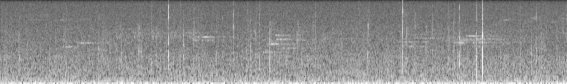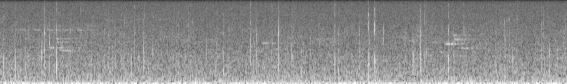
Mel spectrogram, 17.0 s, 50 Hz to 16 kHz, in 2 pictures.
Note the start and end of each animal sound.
[0.77, 1.44] Wood Thrush (Hylocichla mustelina)
[1.65, 3.16] Ovenbird (Seiurus aurocapilla)
[2.76, 4.63] Wood Thrush (Hylocichla mustelina)
[5.90, 6.38] Wood Thrush (Hylocichla mustelina)
[6.67, 7.54] Wood Thrush (Hylocichla mustelina)
[8.73, 10.03] Yellow-rumped Warbler (Setophaga coronata)
[9.07, 9.81] Wood Thrush (Hylocichla mustelina)
[12.14, 12.86] Wood Thrush (Hylocichla mustelina)
[15.10, 15.85] Wood Thrush (Hylocichla mustelina)

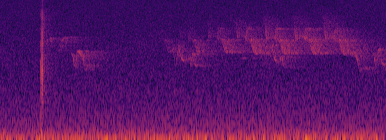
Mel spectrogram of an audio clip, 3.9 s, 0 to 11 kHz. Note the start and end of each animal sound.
[0.00, 3.87] Red-eyed Vireo (Vireo olivaceus)
[1.57, 3.58] Ovenbird (Seiurus aurocapilla)

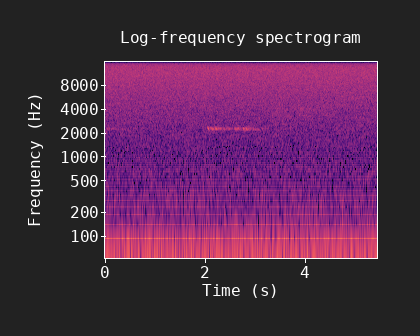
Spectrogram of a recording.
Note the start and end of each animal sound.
[1.98, 3.10] Blue Jay (Cyanocitta cristata)

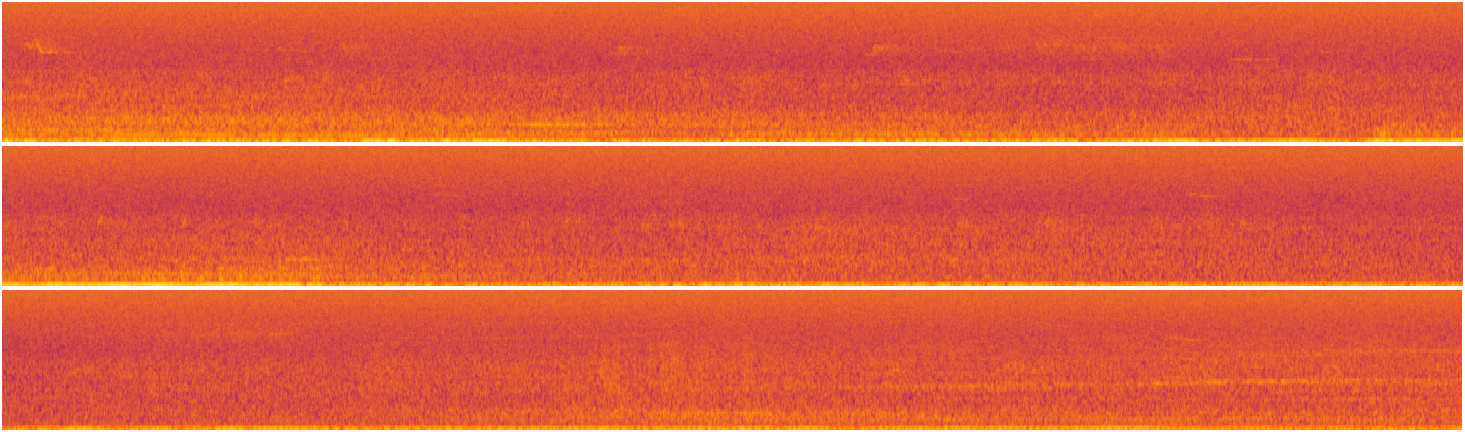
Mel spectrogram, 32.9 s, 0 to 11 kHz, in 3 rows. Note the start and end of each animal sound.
[0.00, 6.81] Blue-headed Vireo (Vireo solitarius)
[6.94, 8.79] Ovenbird (Seiurus aurocapilla)
[9.08, 9.96] Hermit Thrush (Catharus guttatus)
[14.08, 14.47] Blue Jay (Cyanocitta cristata)
[19.84, 20.09] Blue Jay (Cyanocitta cristata)
[22.70, 24.16] Ovenbird (Seiurus aurocapilla)

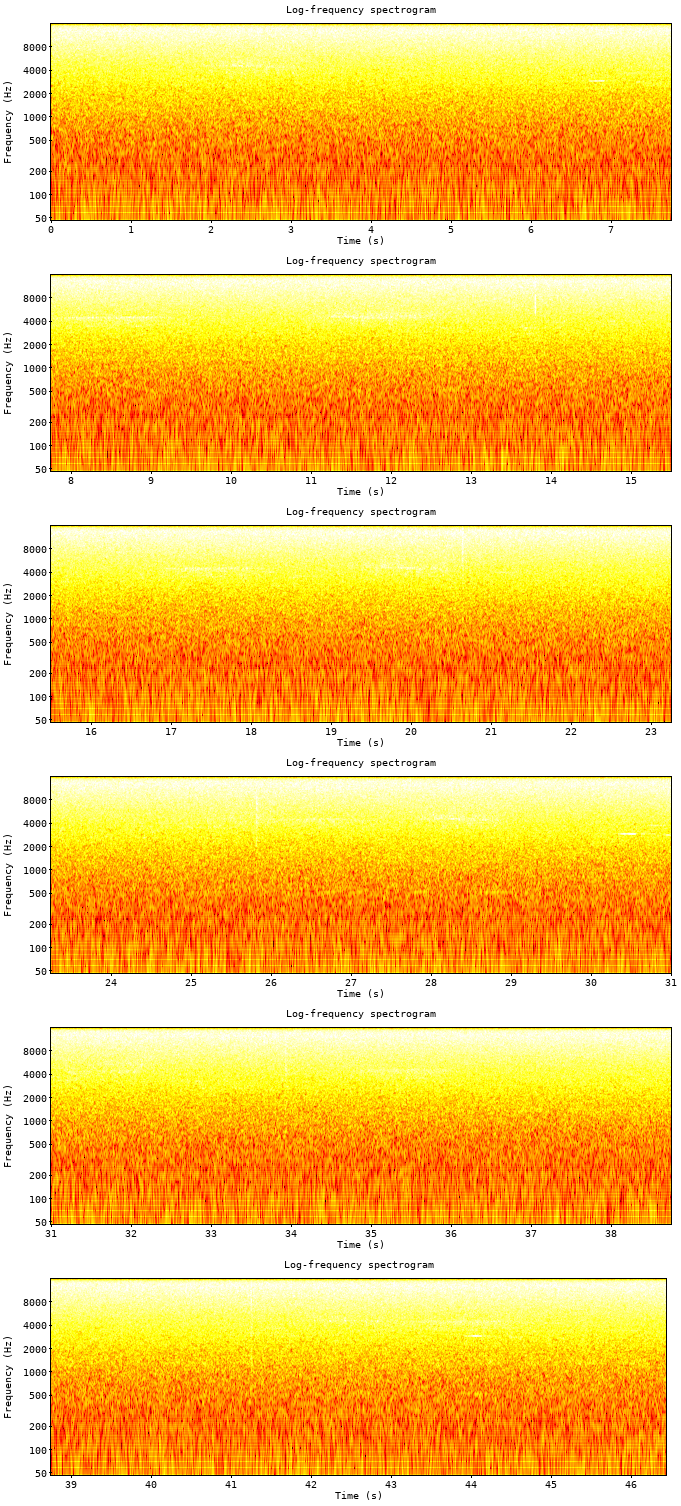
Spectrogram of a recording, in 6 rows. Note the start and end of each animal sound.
[1.74, 3.11] Chestnut-sided Warbler (Setophaga pensylvanica)
[7.66, 9.12] Pine Warbler (Setophaga pinus)
[11.01, 12.49] Pine Warbler (Setophaga pinus)
[16.87, 18.00] Pine Warbler (Setophaga pinus)
[19.19, 20.26] Chestnut-sided Warbler (Setophaga pensylvanica)
[27.64, 28.89] Chestnut-sided Warbler (Setophaga pensylvanica)
[30.17, 31.03] Hermit Thrush (Catharus guttatus)
[34.37, 36.04] Pine Warbler (Setophaga pinus)
[42.89, 44.34] Pine Warbler (Setophaga pinus)

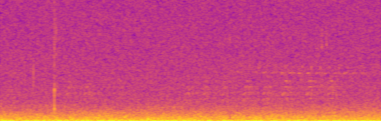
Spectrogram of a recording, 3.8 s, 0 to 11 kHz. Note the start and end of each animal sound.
[1.88, 3.61] Red-breasted Nuthatch (Sitta canadensis)
[2.41, 3.82] Dark-eyed Junco (Junco hyemalis)

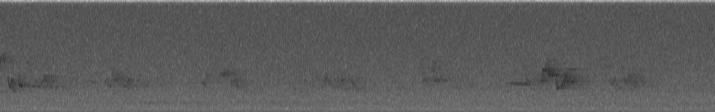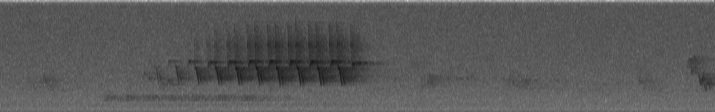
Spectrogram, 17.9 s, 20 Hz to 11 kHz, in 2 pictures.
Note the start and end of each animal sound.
[0.00, 0.82] Hermit Thrush (Catharus guttatus)
[0.00, 17.88] Red-eyed Vireo (Vireo olivaceus)
[6.31, 7.30] Hermit Thrush (Catharus guttatus)
[10.03, 12.29] American Crow (Corvus brachyrhynchos)
[10.72, 13.84] Ovenbird (Seiurus aurocapilla)

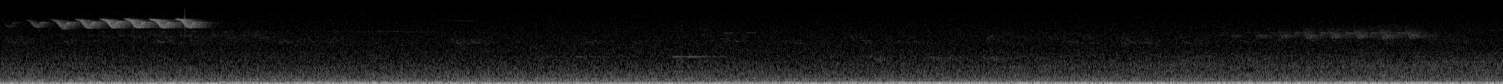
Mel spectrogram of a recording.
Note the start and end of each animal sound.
[0.00, 2.18] Black-and-white Warbler (Mniotilta varia)
[0.73, 2.78] Ovenbird (Seiurus aurocapilla)
[1.41, 15.04] Red-eyed Vireo (Vireo olivaceus)
[3.23, 4.46] Black-throated Green Warbler (Setophaga virens)
[6.80, 7.61] Black-throated Green Warbler (Setophaga virens)
[8.54, 10.26] American Crow (Corvus brachyrhynchos)
[12.50, 14.33] Ovenbird (Seiurus aurocapilla)

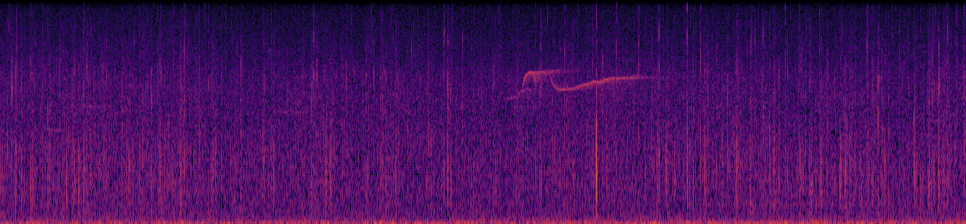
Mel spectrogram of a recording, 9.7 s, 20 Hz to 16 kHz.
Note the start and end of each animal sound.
[4.88, 6.59] Eastern Wood-Pewee (Contopus virens)

